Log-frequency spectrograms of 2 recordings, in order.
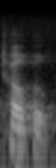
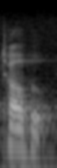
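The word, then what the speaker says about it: תֹהוּ: Pronunciation, it would be T-O-E hyphen W-H-O, tohu. That's not the way it's spelled in Hebrew, but that's the way it's pronounced. T-O-E W-H-O, tohu.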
